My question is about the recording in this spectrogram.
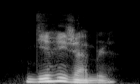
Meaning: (adjective) directable; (noun) dirigible, blimp
- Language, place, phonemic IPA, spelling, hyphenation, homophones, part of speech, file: French, Paris, /di.ʁi.ʒabl/, dirigeable, di‧ri‧geable, dirigeables, adjective / noun, Fr-dirigeable.ogg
